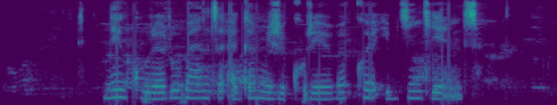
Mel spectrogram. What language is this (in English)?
Kinyarwanda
